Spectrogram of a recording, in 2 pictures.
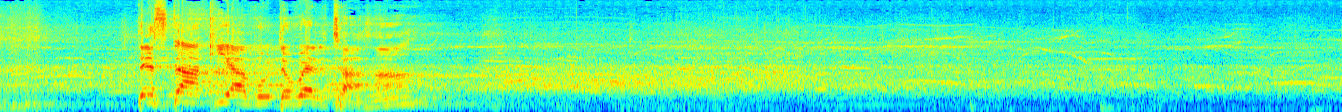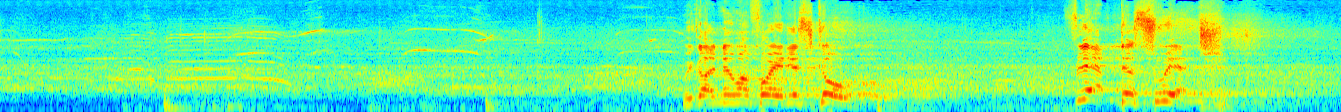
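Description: A man shouts loudly into a microphone over a loudspeaker in a large echoing arena.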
